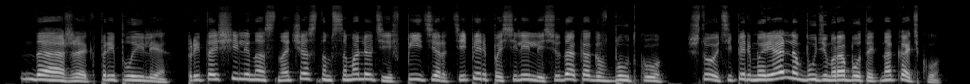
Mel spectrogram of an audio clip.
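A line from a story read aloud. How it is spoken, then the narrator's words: Indignant snort. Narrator (Russian): Он хмыкнул, но в голосе чувствовалось негодование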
